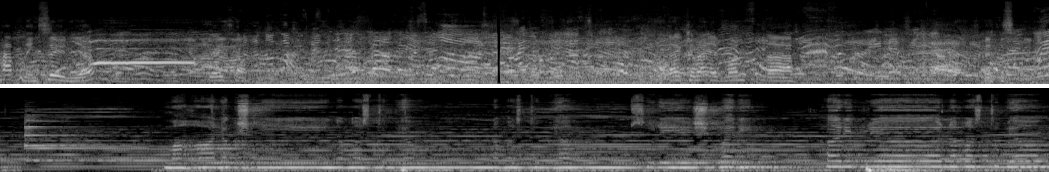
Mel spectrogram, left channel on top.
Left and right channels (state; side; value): different; both; correlation -0.01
